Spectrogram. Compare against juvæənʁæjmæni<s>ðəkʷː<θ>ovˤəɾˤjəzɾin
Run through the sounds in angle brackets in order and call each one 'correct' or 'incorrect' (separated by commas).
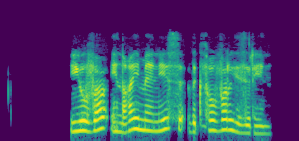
correct, correct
